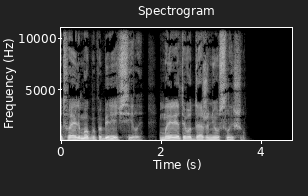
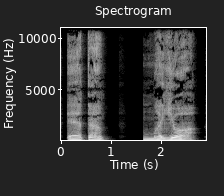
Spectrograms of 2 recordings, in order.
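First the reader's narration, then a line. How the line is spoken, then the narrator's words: Quiet but commanding. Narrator (Russian): сказал тихим, но властным голосом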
